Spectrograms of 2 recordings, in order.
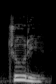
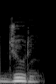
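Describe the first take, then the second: First: The word begins with a 'ch' sound. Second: The word begins with a 'j' sound. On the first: This is the native pronunciation. The speaker calls it right. "unable to pronounce the word churi" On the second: The speaker calls it wrong. "instead would say juri"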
